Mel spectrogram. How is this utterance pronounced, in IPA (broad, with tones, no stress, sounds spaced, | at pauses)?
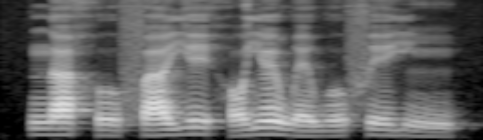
n a˧ h o˨ f a˨˦ j e˦˨ h ɔ˨˦ j ɛ̃˦˨ w ɛ˨ w o˨˦ f e˧ j ĩ˨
